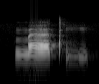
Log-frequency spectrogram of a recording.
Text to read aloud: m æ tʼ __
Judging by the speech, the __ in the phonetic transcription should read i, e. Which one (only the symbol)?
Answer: i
